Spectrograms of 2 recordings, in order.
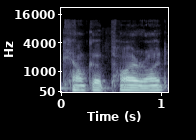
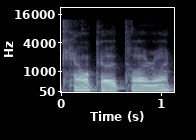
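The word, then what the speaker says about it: chalcopyrite: It's because of the disseminated nature of the of the calop pyite correct pronunciation calc pyite. Take note please. Calcos in Greek.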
